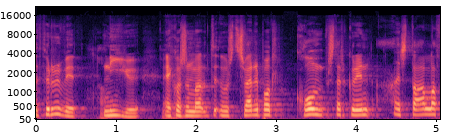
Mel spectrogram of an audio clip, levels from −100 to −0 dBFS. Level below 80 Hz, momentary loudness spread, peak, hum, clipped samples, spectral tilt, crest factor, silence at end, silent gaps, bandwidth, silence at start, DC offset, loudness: -52 dBFS; 10 LU; -4 dBFS; none; under 0.1%; -5.5 dB/octave; 18 dB; 0 s; none; 13.5 kHz; 0 s; under 0.1%; -21 LUFS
